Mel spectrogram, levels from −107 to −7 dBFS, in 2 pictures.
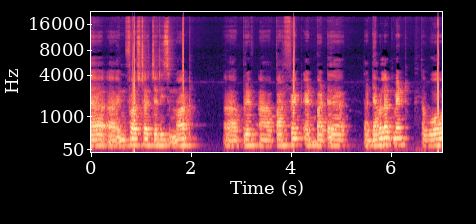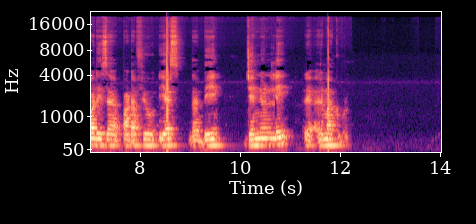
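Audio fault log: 0.84–0.88, 1.84, 4.05–4.07, 6.93–6.95, 8.53–8.56 and 11.76 s: integer overflow. Loud speech peaks pushed sample values past the integer limit, by at most about 3 dB, and they wrapped to the opposite sign instead of being limited. This produces violent cracks far harsher than clipping, one just before "yet but uh the", another just after "a part of few".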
